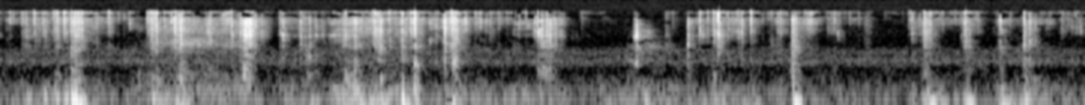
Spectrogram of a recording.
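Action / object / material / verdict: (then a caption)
scrape / bar of soap / soap / none. A solid pink-and-white striped bar of dry soap is held in the fingers while a blade carves crunchy cubes off the end. Quiet, bright, dry crunches and cracks come in uneven bursts, with brief soft scraping between cuts.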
